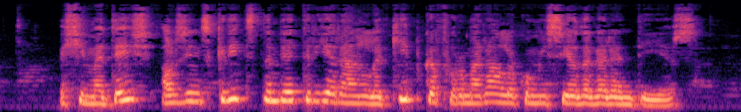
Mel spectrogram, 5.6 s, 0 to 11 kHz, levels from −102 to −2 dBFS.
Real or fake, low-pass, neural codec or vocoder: real; 9.9 kHz; none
